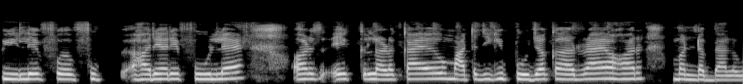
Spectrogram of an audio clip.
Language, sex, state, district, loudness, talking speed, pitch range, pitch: Hindi, male, Maharashtra, Nagpur, -14 LUFS, 185 wpm, 235-250 Hz, 245 Hz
